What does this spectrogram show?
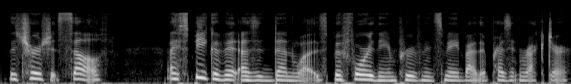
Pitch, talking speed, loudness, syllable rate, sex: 205 Hz, 190 wpm, -18 LUFS, 5.3 syllables/s, female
